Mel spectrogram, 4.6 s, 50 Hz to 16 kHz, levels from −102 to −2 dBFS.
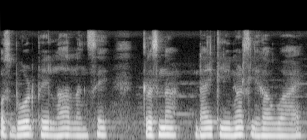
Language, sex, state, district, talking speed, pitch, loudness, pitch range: Hindi, male, Uttar Pradesh, Lalitpur, 155 wpm, 140 Hz, -16 LUFS, 135-145 Hz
